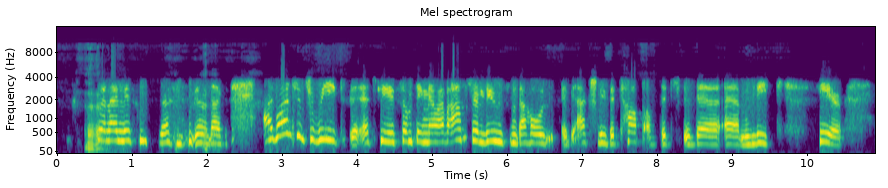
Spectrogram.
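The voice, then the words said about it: Austrian accent. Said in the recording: “I love that accent, that Austrian accent.”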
